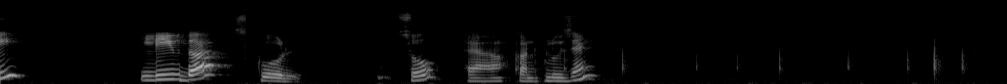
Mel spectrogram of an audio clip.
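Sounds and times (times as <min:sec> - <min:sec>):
marker writing on whiteboard: 0:06.1 - 0:10.0.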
